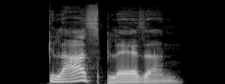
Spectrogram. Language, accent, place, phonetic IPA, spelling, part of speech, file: German, Germany, Berlin, [ˈɡlaːsˌblɛːzɐn], Glasbläsern, noun, De-Glasbläsern.ogg
- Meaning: dative plural of Glasbläser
